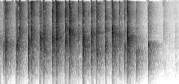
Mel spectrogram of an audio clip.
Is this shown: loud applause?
yes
